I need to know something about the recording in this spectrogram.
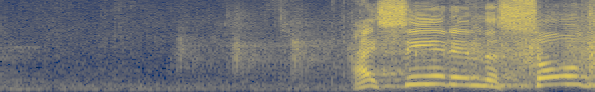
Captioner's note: applause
